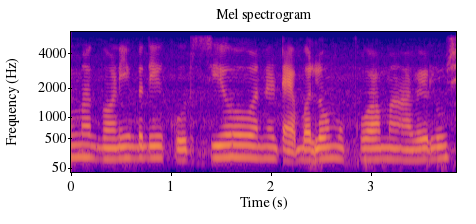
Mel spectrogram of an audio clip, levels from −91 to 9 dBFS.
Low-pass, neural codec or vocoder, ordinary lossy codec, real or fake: 5.4 kHz; vocoder, 22.05 kHz, 80 mel bands, WaveNeXt; none; fake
